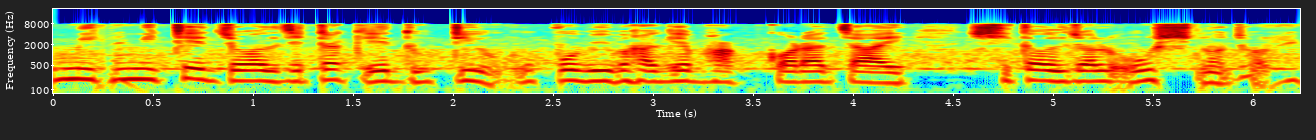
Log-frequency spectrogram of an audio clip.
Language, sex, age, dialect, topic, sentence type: Bengali, female, 25-30, Northern/Varendri, agriculture, statement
